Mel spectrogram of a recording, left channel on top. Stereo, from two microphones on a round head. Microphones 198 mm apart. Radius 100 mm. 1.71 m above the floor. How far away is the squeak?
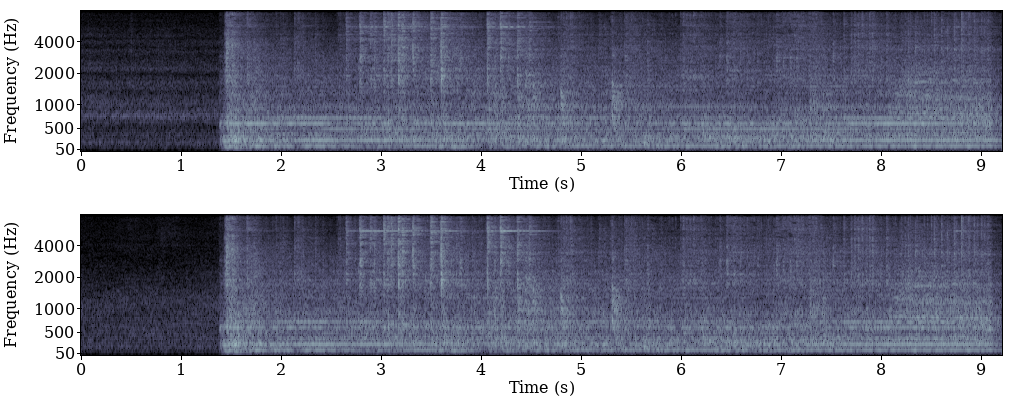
About 0.6 m.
